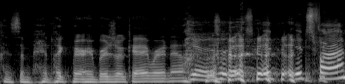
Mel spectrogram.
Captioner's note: laughs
